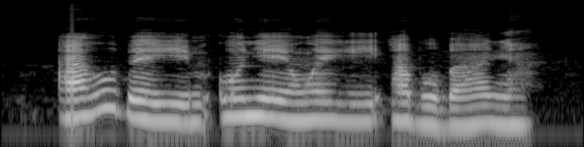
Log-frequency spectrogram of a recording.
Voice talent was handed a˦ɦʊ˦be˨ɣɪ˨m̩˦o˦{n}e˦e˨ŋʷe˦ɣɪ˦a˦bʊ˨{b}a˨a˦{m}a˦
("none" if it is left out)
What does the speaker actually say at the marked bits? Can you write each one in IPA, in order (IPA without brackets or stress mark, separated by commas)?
ɲ, b, ɲ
